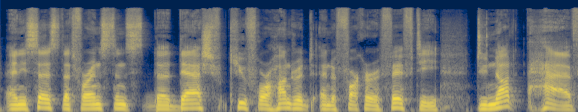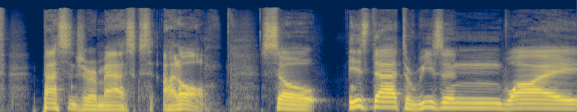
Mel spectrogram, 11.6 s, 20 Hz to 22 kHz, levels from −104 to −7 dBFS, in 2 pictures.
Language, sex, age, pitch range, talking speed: English, male, 40-59, 95-125 Hz, 135 wpm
